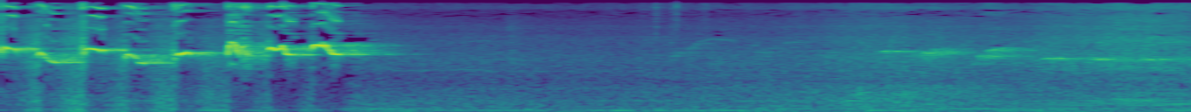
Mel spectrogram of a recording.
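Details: Greater green leafbird song played as a lure to make other birds answer: a short burst of clear whistled notes with quick downward slurs, then fading to quiet background hum and a few faint distant whistles.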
